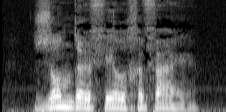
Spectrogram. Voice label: "zonder veel gevaar", Dutch

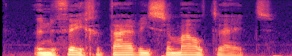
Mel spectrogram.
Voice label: "een vegetarische maaltijd", Dutch

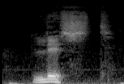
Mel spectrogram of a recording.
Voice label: "list", Dutch

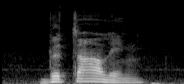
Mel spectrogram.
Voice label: "betaling", Dutch

